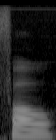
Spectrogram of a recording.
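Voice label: "fou" Mandarin Chinese, first tone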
